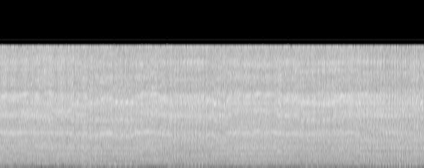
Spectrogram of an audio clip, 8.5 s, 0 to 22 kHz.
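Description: DeWalt Atomic 20-volt brushless compact reciprocating saw (DCS369) running steadily with a 12-inch Diablo pruning blade, sawing through a log.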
